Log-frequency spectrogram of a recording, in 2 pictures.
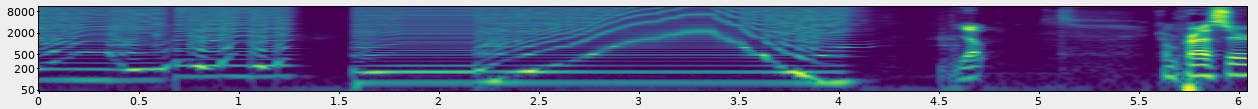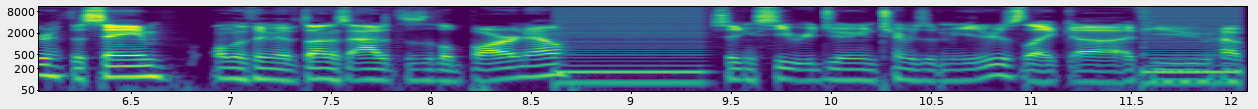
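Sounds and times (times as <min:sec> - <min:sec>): synthesizer note with sweeping filter: 0:00.0 - 0:04.2, 0:08.7 - 0:09.5, 0:11.6 - 0:12.0.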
